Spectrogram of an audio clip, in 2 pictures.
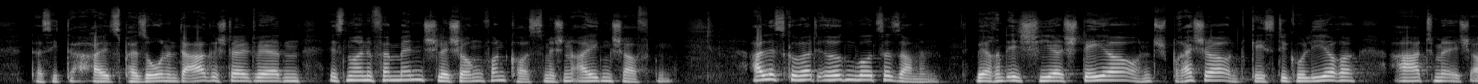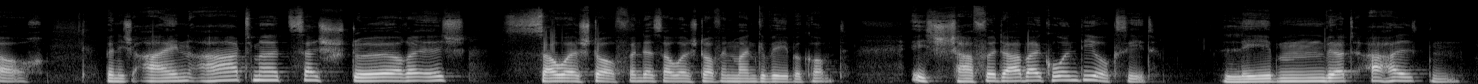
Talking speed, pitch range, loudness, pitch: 95 wpm, 145-180 Hz, -19 LUFS, 160 Hz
